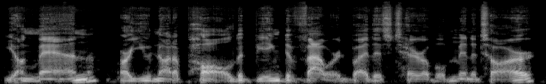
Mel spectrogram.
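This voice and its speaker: A man's voice: low-pitched, unhurried, a bit bright, dry recording, studio quality. A man voicing a cruel, stern tyrant king with a taunting manner in a storybook reading.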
